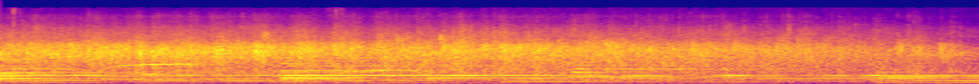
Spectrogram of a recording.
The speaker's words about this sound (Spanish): Aleluya, dale fuertes aplausos al Señor.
